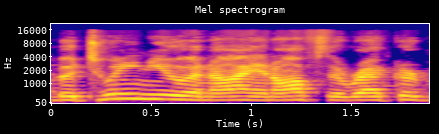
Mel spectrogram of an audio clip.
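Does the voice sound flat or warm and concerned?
flat. The voice is flat and mechanical, without feeling. The speaker sounds detached and uninterested. The speaker calls it wrong. "If you stand straight up like a robot and say"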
